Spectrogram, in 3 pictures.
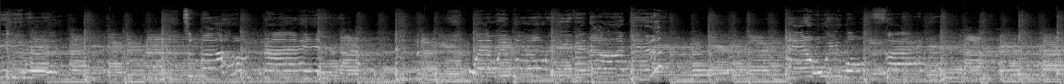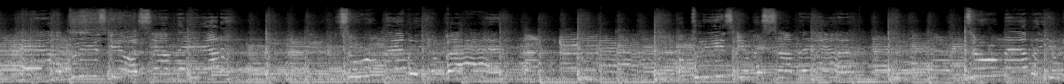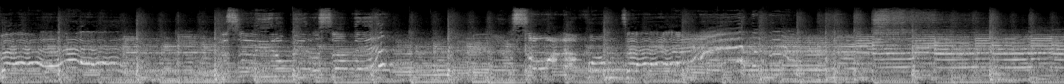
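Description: A live rock and roll band playing: two Telecaster-style electric guitars over a drum kit with a steady beat, and a man singing.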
